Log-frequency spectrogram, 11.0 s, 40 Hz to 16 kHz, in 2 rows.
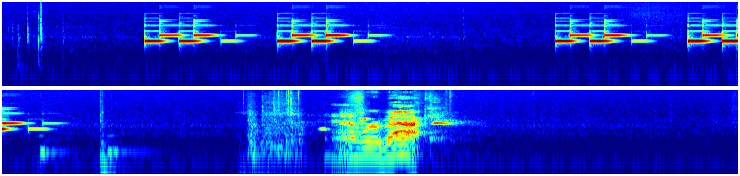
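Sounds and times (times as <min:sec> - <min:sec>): phone timer alarm melody: 0:01.1 - 0:02.9, 0:04.2 - 0:06.0.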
